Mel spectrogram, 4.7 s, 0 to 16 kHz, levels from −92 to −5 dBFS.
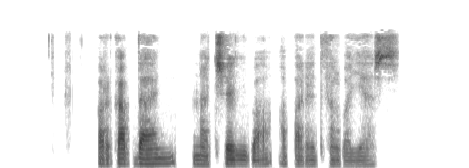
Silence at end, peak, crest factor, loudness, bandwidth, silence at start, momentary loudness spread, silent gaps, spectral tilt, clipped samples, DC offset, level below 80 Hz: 0.7 s; -12 dBFS; 24 dB; -35 LUFS; 8 kHz; 1 s; 12 LU; 1.77-1.93 s, 2.75-2.79 s, 2.89-2.94 s; -3 dB/octave; under 0.1%; under 0.1%; -62 dBFS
